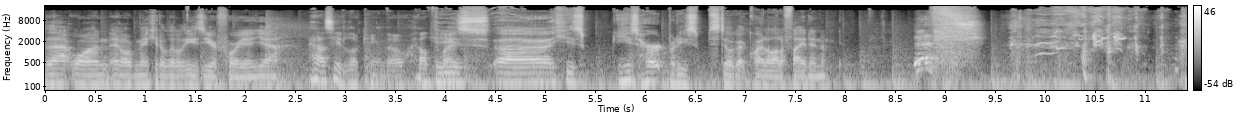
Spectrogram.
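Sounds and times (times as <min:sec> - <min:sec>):
speech: 0:00.0 - 0:09.8
loud sneeze: 0:08.7 - 0:09.4
laughter: 0:09.6 - 0:11.4.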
